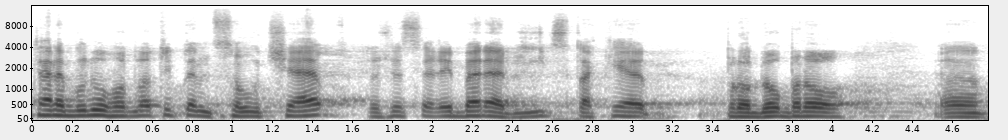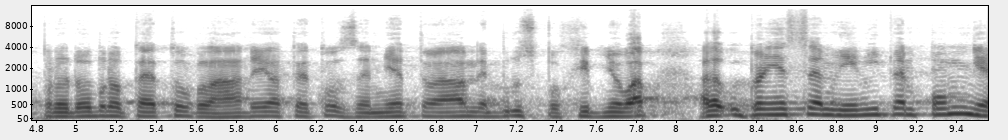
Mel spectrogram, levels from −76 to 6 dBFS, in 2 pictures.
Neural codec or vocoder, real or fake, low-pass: codec, 44.1 kHz, 2.6 kbps, DAC; fake; 14.4 kHz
